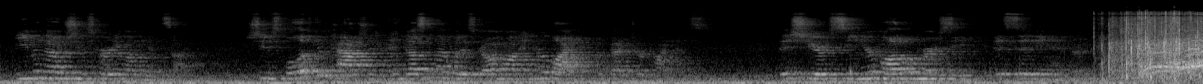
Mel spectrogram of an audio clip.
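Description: A girl speaks into a microphone over a loudspeaker in a large echoing hall.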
